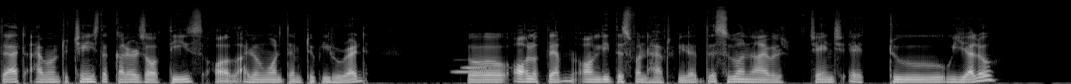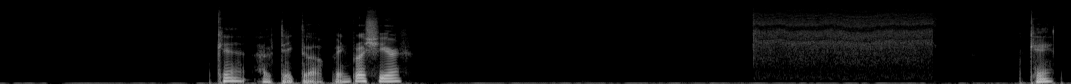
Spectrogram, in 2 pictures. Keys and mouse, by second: 4.3 double click, 16.5 alt+right click, 19.8 alt+right click, 19.9 alt+click.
